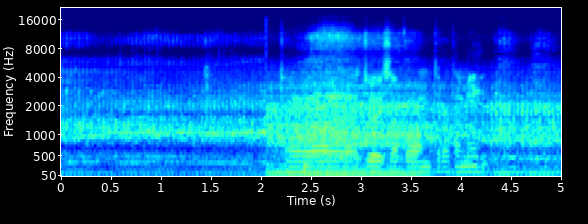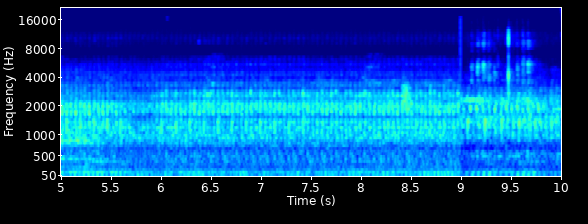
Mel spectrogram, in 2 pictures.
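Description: A tractor engine idling and revving as its front bucket is loaded, a loud low rumble that surges for a couple of seconds and then settles into a steady drone while someone talks over it.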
